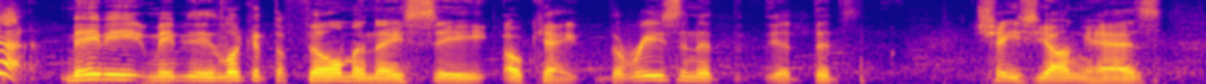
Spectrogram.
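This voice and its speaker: A man's unremarkable speaking voice at medium pitch and a moderate pace. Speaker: sports radio host. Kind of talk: sports radio talk show. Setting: live broadcast at a stadium.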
